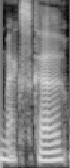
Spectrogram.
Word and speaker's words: Mexica: And yes, I am saying Mexica with an A on purpose. I'm not just mispronouncing Mexico.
